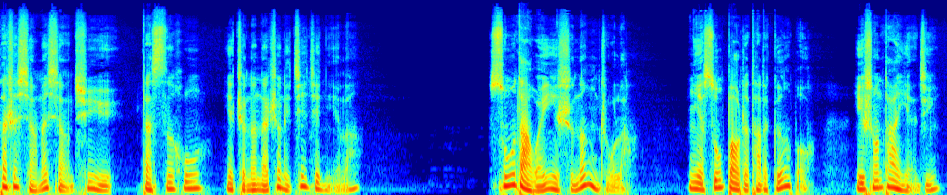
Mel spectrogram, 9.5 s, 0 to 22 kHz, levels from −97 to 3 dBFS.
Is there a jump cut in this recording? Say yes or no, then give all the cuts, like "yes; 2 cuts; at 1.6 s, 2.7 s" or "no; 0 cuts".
no; 0 cuts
